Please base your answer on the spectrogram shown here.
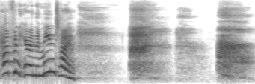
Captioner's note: sighing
